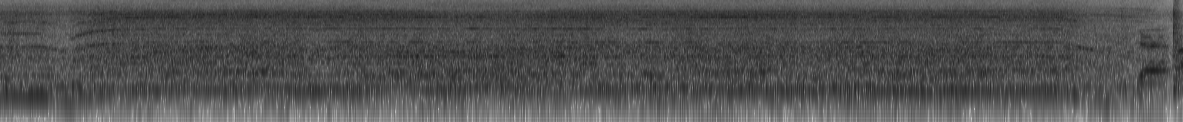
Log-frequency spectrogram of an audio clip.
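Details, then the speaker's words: Vacuum cleaner on low power with an old, stretched drive belt, not yet replaced: steady high motor whine with a thin squeak on top and a labouring note; belt slipping. "I haven't put a new belt in. I can hear it squeaking and struggling. You see, the belts do stretch."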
